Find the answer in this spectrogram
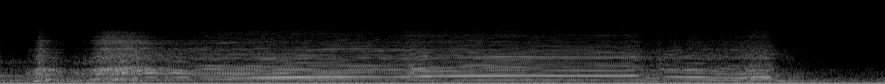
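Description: Infiniti M56's 5.6-litre V8 heard from inside the cabin at low speed: its revs rise, hold at a steady raised pitch for a few seconds, dip, rise briefly again and fall back to idle near the end.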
